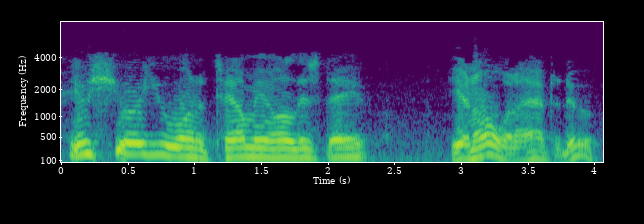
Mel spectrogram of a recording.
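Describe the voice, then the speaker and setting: A man's voice: on the high side, lively intonation, normal speed, creaky. An actor playing a blunt, folksy small-town lawman in an old radio drama. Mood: surprised, probing. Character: gruff, folksy small-town lawman, older family man. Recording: tinny, narrow old radio broadcast.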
